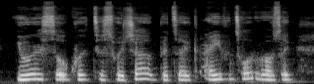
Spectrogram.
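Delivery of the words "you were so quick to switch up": ordinary talk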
